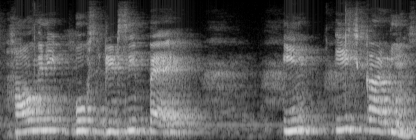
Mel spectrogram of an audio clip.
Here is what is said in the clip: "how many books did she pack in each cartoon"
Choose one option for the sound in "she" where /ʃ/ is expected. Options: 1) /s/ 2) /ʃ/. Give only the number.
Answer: 1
